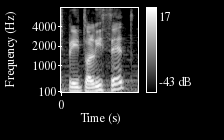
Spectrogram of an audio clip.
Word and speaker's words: Spiritualized: Se escribe Spiritualized, con Z y con D, pero se pronuncia Spiritualize popularmente, todo el mundo dice, lo llama así.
